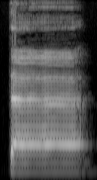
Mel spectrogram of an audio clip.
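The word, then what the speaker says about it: ت: ছেড়ে দিবেন বা নেক্স তা জিহ্বার আগা দাঁতের গোড়া সামনের দুই দাতের গোড়া তা আবার বলেন তা এটা যেন ত মোটা না হয়ে যায়।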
